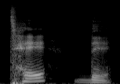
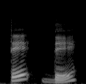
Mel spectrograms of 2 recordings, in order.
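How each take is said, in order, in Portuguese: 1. O T tem sopro de ar. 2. O T não tem sopro de ar. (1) "e não T D" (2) "Nenhum dos dois tem aspiração. É T D"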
